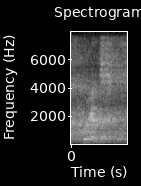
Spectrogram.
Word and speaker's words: Crist: And my last name's pronounced Crist. Sometimes telemarketers will call the house and be like, "Is Mr. Christ there?"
